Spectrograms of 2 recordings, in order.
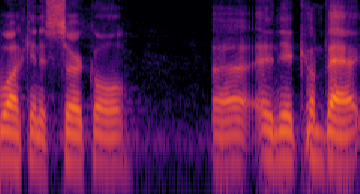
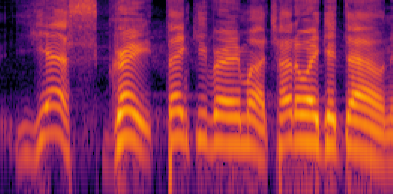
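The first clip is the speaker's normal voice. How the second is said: louder, higher, eager to get down; loud eager reply; 6 semitones higher, 10 dB louder than usual. Retold or imitated. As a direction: call it out high and loud. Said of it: "and I go".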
